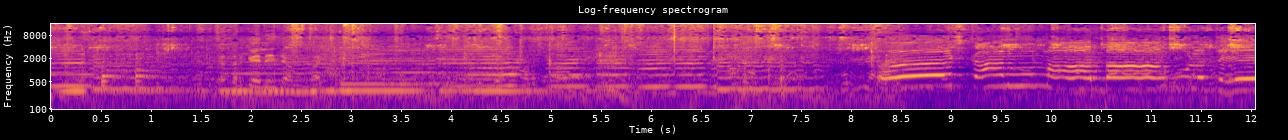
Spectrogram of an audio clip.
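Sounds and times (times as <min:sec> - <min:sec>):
high-pitched folk singing: 0:00.0 - 0:12.0.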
